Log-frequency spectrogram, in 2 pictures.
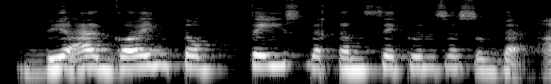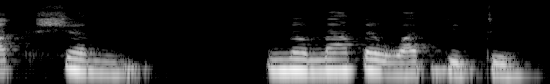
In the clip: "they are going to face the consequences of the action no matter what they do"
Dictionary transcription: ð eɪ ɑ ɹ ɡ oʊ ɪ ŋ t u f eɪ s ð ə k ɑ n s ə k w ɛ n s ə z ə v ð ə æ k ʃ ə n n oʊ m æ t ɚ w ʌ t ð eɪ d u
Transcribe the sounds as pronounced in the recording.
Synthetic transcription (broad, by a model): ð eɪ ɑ ɹ ɡ oʊ ɪ ŋ t u f eɪ s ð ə k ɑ n s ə k w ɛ n s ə s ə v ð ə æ k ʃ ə n n oʊ m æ t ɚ w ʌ t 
